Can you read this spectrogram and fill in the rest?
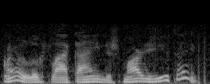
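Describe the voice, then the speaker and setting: A man's voice: mid-range voice, very animated, warm tone, natural voice. A man acting a cocky, sly jailed outlaw in a western radio drama, talking in a folksy, mocking way. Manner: folksy, mocking drawn-out delivery. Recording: dull, noisy old radio recording.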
